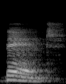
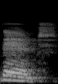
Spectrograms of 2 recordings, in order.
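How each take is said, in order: First: The words merge into one contracted syllable. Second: The words merge into one contracted syllable.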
